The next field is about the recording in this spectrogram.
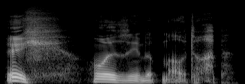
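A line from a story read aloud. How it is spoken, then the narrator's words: Tired. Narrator (German): sagte Muschler müde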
